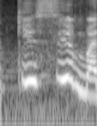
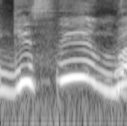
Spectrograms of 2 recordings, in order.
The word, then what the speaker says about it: Gisimba: abantu twiganye kuri NCT Gisimba hejuru Gisimba NCT Gisimba yes kunaga pronounce ngo Kisimba ni Gisimba ni Gisimba rumva twari turi gukora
